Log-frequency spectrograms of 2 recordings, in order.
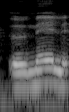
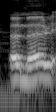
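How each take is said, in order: First: Hummel is pronounced the French way. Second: Hummel is pronounced the American English way. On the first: "dans cet épisode ils disent Hummel, alors je vais aussi le prononcer comme ça" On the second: "je le prononçais à l'américaine"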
